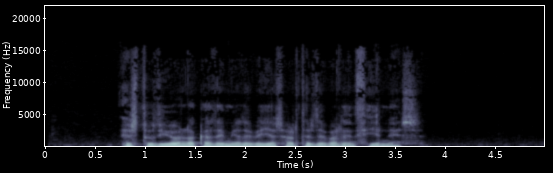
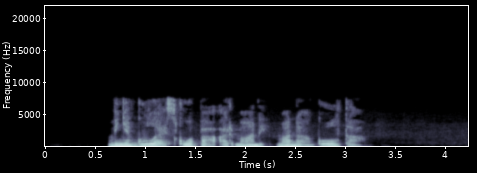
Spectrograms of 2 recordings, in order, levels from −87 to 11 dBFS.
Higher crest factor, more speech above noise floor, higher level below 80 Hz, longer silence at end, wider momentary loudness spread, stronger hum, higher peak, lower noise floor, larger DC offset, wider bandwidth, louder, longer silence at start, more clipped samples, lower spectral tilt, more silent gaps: about the same, 18 dB vs 16 dB; second, 47 dB vs 70 dB; first, -44 dBFS vs -58 dBFS; first, 1.3 s vs 1.1 s; about the same, 9 LU vs 9 LU; neither; second, -6 dBFS vs 0 dBFS; second, -71 dBFS vs -85 dBFS; neither; first, 15.5 kHz vs 8 kHz; second, -25 LUFS vs -15 LUFS; about the same, 0.75 s vs 0.65 s; neither; about the same, -7.5 dB/octave vs -6.5 dB/octave; neither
